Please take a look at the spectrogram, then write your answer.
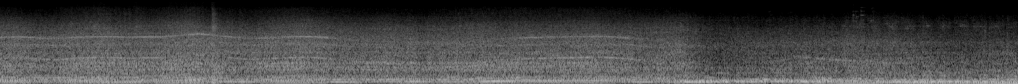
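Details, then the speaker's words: Mk2 Jaguar widebody coupe with a rebuilt 101 3.5 V8, run on a hot day: ragged, stumbling revs that break up and begin to cut out. Misfire with no water pumping out and a strong fuel smell, cause not yet found. "Like say I've just got this misfire uh and it's breaking up and it's actually starting to cut out."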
